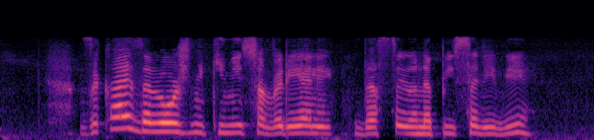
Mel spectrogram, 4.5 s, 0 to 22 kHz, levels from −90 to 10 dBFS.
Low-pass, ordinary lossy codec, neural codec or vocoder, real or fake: 7.2 kHz; none; codec, 16 kHz, 1 kbps, X-Codec, HuBERT features, trained on general audio; fake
